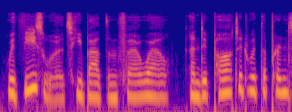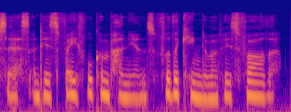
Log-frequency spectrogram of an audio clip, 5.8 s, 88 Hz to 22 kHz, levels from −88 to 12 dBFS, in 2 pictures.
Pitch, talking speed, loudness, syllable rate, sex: 200 Hz, 225 wpm, -20 LUFS, 6.1 syllables/s, female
